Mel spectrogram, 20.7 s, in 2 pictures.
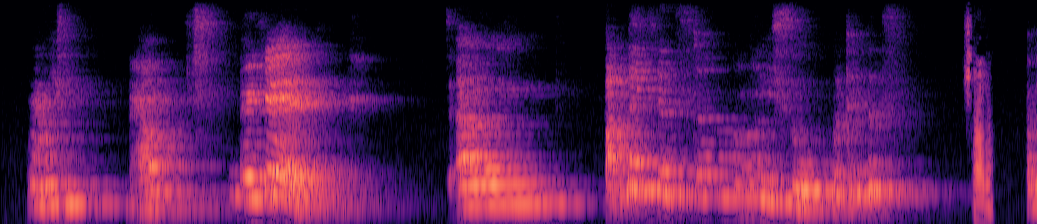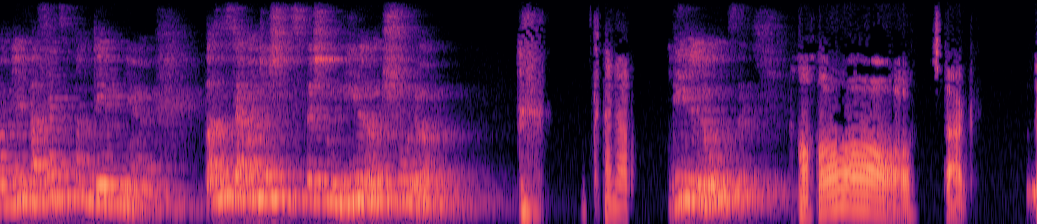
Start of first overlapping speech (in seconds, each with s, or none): none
